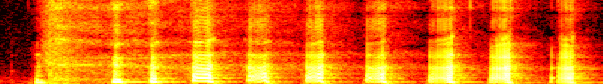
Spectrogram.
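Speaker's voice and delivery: high, loud mocking cackle; a sinister host's gleeful laugh; villain laugh. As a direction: cackle at her disbelief. Villain mocks skeptical guest.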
